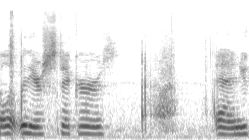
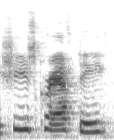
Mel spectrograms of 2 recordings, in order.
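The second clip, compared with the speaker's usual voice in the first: she's crafty drawn out high and slow, crafty sliding down; teasing sing-song; 8 semitones higher, slower than usual. Acted. Vlogger teasing her crafty viewers, slow playful lilt. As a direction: tease a friend with a slow lilt. Repeats word to tease.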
